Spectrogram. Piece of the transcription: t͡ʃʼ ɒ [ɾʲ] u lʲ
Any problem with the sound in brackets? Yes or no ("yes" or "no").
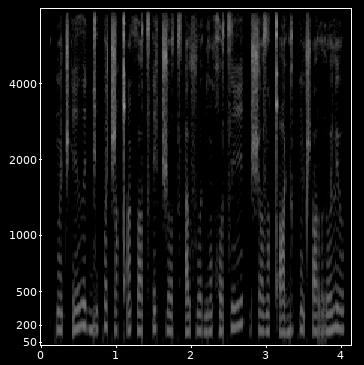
yes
